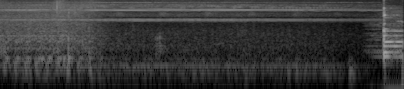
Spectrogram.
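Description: Steady high-pitched insect chirring over a faint hiss of night ambience; just before the end, music with plucked notes comes in.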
